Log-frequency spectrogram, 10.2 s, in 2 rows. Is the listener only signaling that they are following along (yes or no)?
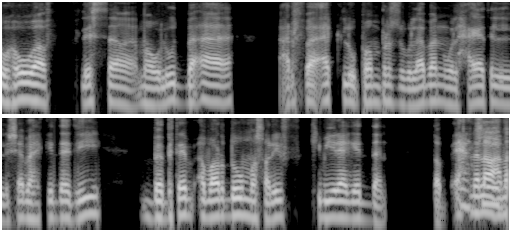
yes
